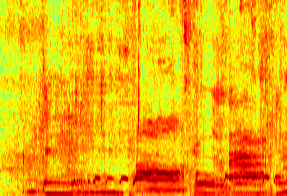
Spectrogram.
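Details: Several tame cows being herded through sunny afternoon countryside fields moo in long, overlapping, drawn-out calls that waver and slide in pitch.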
